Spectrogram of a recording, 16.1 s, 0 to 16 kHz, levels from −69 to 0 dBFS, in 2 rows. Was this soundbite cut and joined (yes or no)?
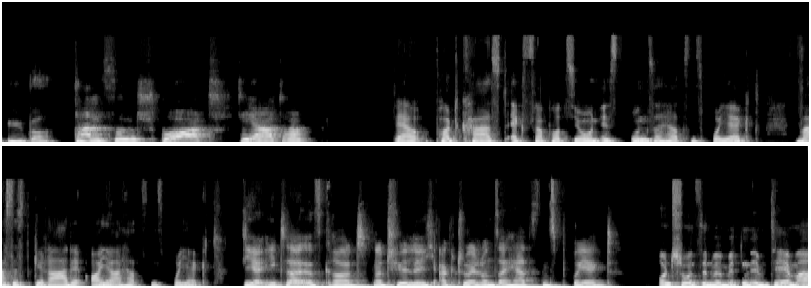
no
